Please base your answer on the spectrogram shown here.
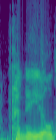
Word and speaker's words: pineal: It exists in the pineal gland. I believe it's pronounced pineal, P-I-N-E-A-L.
